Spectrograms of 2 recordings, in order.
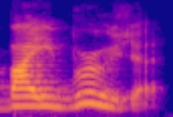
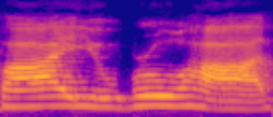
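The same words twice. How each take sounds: First: The phrase is said quickly and clipped. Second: The phrase is said slowly and drawn out. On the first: This is how genuine locals say it. The speaker calls it right. "they say it real quick" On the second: This is how an outsider pretending to be local says it. The speaker calls it wrong. "It's not long drawn out Bayou Bruja"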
